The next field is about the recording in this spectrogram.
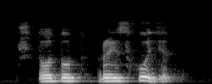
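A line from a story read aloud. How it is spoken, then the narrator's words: Dry question. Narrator (Russian): сухо спросил Гворий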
